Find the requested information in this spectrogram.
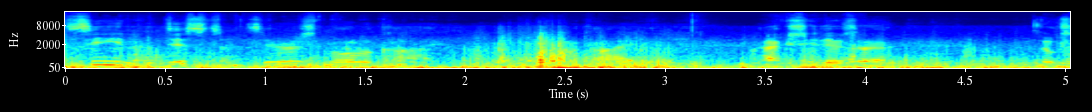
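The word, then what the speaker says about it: Molokaʻi: It usually means you pronounce the vowel separately. Otherwise, it's Kai. A-I is I. And if there's an apostrophe between the A and I, it's I.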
